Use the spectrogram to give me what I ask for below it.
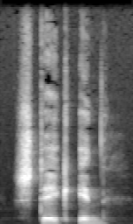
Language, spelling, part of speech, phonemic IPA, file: Dutch, steek in, verb, /ˈstek ˈɪn/, Nl-steek in.ogg
- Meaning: inflection of insteken: 1. first-person singular present indicative 2. second-person singular present indicative 3. imperative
